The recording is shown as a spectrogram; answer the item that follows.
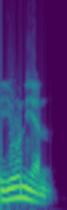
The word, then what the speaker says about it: union: Answer, Rajat has joined a union. The word union gives YU sound at the beginning.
